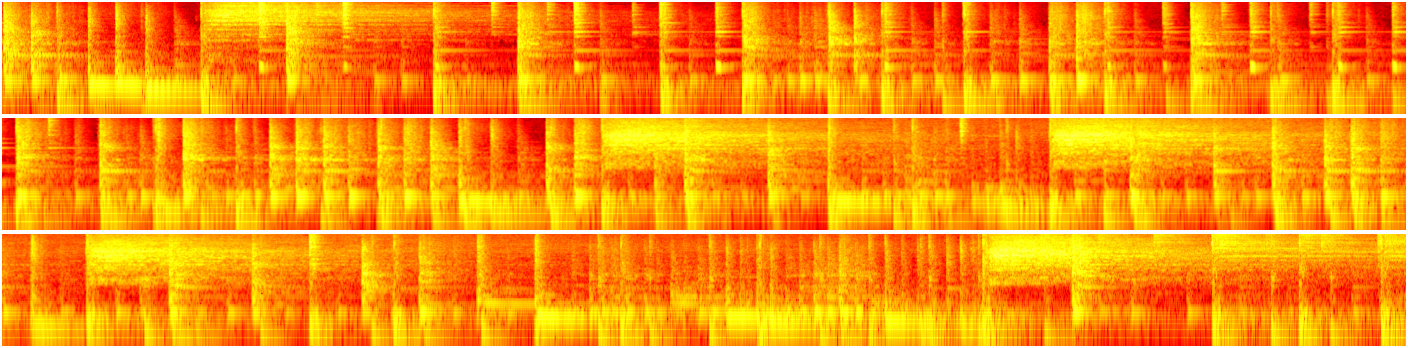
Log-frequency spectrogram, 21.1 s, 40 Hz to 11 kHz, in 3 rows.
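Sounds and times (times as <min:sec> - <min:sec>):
bass drum: 0:00.0 - 0:21.0
snare and tom strokes: 0:00.0 - 0:21.0.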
